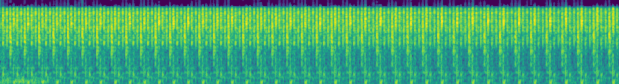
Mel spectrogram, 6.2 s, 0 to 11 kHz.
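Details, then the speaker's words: Lister LD1 single-cylinder diesel on a chilly 5–6° morning, a month and a half after a fuel filter change and bleed: a hard, lumpy, uneven beat at low speed, nearly stalling under light load and making smoke. Rough running; owner suspects a fuel system fault. "it mean that's not good at all that created a bit of a um a bit of a smoke screen that anyway s clearly isn't right with the old"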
